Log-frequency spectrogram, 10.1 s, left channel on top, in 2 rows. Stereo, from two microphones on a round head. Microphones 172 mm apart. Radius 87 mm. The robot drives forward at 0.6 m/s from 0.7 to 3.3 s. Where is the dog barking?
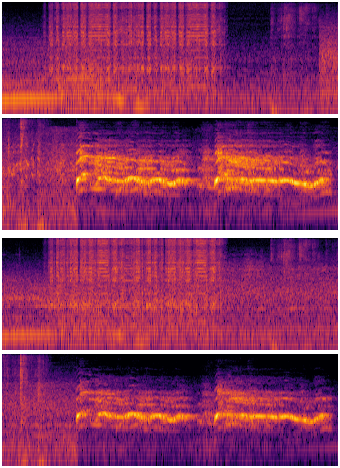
45° left (ahead or behind), 0.7 m.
